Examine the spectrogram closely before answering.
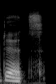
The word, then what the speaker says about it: debts: Pay off debts means to finish paying money owed for something. Debts, we shouldn't pronounce B here.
